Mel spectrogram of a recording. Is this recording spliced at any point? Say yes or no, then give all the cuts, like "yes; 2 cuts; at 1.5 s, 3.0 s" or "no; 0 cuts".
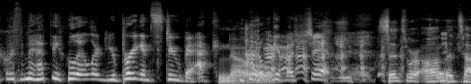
yes; 1 cut; at 3.7 s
